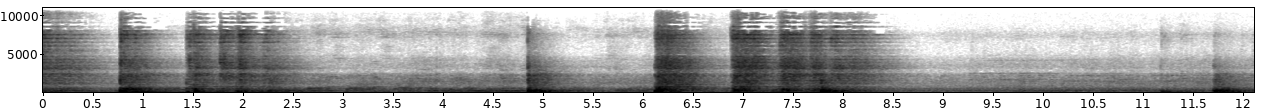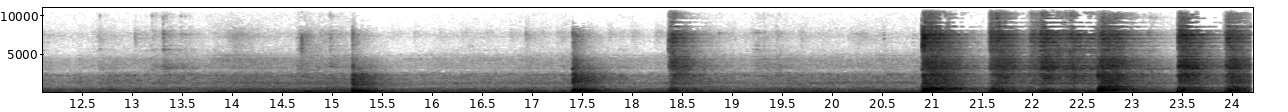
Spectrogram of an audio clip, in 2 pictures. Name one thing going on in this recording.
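Weights thud and clang on a hard floor in an echoing room.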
